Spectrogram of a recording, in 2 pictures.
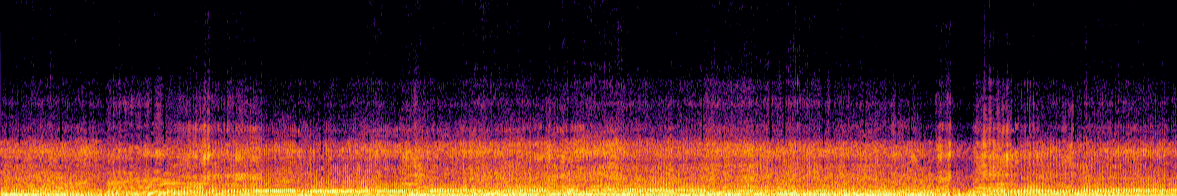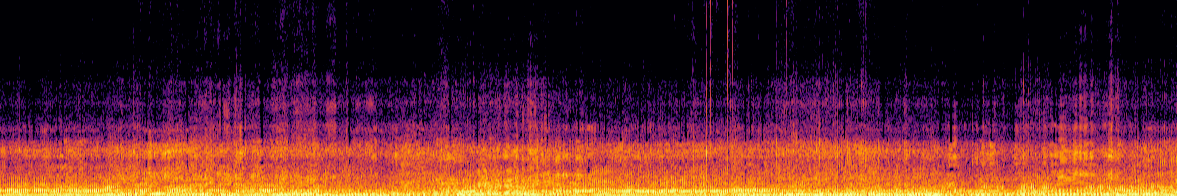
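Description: Dirt bike engine, heard from the rider's own bike, revving up and down continuously as it is ridden hard around a motocross track, with a heavy low rumble underneath.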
